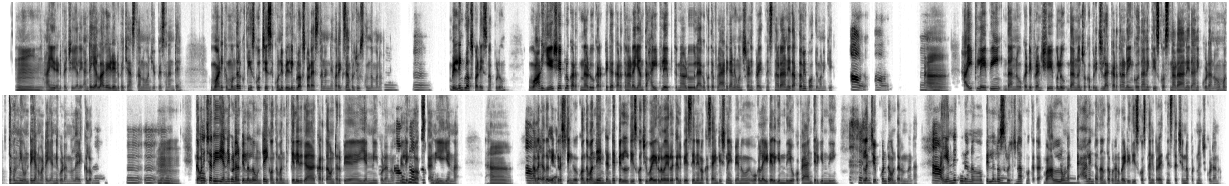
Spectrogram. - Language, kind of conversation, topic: Telugu, podcast, పిల్లల చదువు విషయంలో మీ కుటుంబానికి అత్యంత ముఖ్యమైన ఆశ ఏది?
- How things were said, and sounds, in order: in English: "ఐడెంటిఫై"; in English: "ఐడెంటిఫై"; in English: "బిల్డింగ్ బ్లాక్స్"; in English: "ఫర్ ఎగ్జాంపుల్"; in English: "బిల్డింగ్ బ్లాక్స్"; in English: "షేప్‌లో"; in English: "కరెక్ట్‌గా"; in English: "హైట్"; in English: "ఫ్లాట్‌గానే"; in English: "హైట్"; in English: "డిఫరెంట్ షేప్‌లో"; in English: "బ్రిడ్జ్"; in English: "బిల్డింగ్ బ్లాక్స్"; chuckle; in English: "సైంటిస్ట్‌ని"; in English: "లైట్"; in English: "ఫ్యాన్"; giggle; in English: "టాలెంట్"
